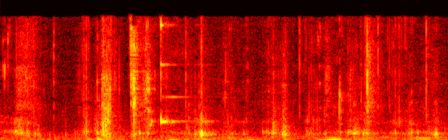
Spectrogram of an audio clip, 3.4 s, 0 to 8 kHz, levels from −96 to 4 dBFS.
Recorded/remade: recorded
